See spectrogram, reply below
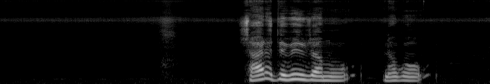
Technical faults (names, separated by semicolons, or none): compressed frames skipped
